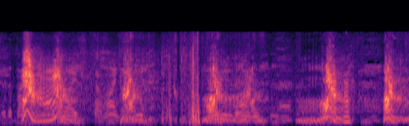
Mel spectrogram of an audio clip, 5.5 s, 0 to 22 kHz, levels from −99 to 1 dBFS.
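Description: Audio carried over a WebRTC call path whose coding, with nothing above 8 kHz, fits G.722 at 64 kbps. From 1.66 to 2.41 s there are repeated stalls (stutter): six short gaps, the longest 42 ms, about 96 ms in all, where the jitter buffer ran dry and the receiver stretched the last sound until packets arrived, so the audio drags but nothing is lost. From 3.64 to 4.80 s a jitter buffer slow-down repeats pitch periods to rebuild its reserve, adding 60 ms and running the audio at 96% speed with unchanged pitch.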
